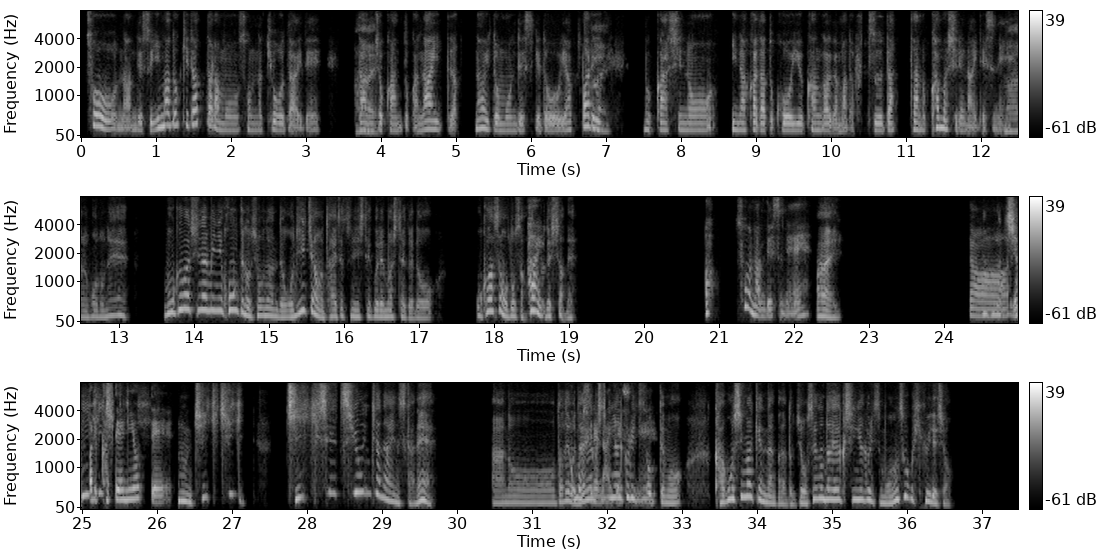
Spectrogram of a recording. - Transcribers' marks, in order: tapping
- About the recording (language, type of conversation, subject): Japanese, podcast, 子どもの頃、家の雰囲気はどんな感じでしたか？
